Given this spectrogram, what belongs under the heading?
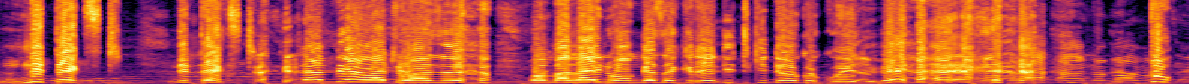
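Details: Adult male speaker; speech.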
